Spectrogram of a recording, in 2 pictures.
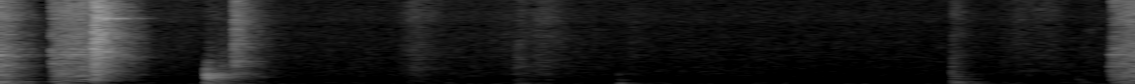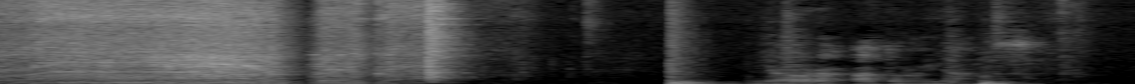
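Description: A drill bores a pilot hole into wood for screws while building workshop furniture, a sustained whirring burst of a few seconds followed by a shorter second run, with quiet handling knocks before and between.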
